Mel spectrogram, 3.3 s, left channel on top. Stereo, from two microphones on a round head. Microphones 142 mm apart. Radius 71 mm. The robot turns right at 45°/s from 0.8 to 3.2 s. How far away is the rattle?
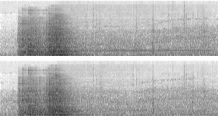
About 1.7 m.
